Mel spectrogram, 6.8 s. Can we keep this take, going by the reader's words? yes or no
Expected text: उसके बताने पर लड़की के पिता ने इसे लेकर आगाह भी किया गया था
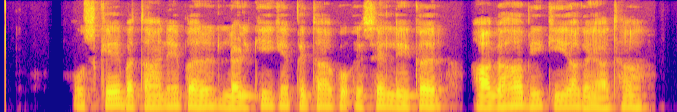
no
